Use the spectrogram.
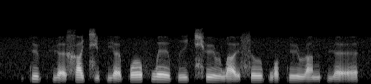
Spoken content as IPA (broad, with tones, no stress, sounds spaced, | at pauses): t̪ y˥˩ pʰ ɥ ɛ̰˨˩ x ä˥˩ t͡ɕ i˩ p j ɛ̰˨˩ p ɤ˥ f w e˥˩ ɪ̯ p i˥ t͡ɕʰ y˥˩ ɻ w a̰˨˩ ɪ̯ s ɹ̩˥ p w ɔ˨ t̪ y˥˩ ɻ a˧˥ n p ɥ ɛ̰˨˩˦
